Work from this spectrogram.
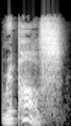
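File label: "repulse", British English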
